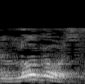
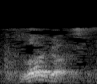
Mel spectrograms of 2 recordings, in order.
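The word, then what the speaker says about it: Logos (λόγος): It is not Logos, folks, because it's spelled Lambda Omicron, and the Omicron has the sound of Ah, Logos, Logos.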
